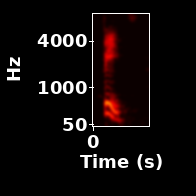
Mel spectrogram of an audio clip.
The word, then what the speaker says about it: faith: 그리고 우리의 믿음, faith. 여기 th 발음이 상당히 많이 나오잖아요. 그렇죠? th 발음은 혀를 깨물고 발음을 반드시 해주는 연습을 해주시면 됩니다.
